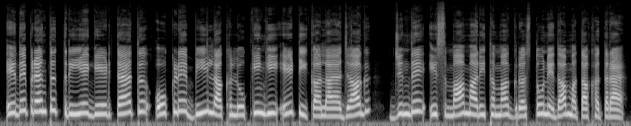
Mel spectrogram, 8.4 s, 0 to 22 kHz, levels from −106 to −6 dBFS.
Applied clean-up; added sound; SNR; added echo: none; none; none; none.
